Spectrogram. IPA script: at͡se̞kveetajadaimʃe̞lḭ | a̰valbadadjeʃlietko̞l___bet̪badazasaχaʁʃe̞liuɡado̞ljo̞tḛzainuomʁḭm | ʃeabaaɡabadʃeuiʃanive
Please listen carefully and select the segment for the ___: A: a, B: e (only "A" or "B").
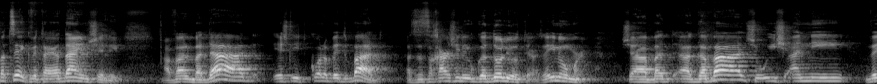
A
